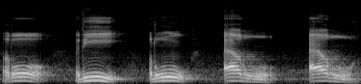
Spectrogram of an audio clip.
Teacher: Karena huruf ro, teman-teman sekalian, dia punya salah satu sifat yang disebut dengan warro wabitakririn ju'il. Ro itu memang dia bergetar lidahnya gitu, tapi dia nggak boleh terlampau berlebihan seperti huruf R. Kenapa? Karena dia punya sifat takrir, bergetar tapi sedikit.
